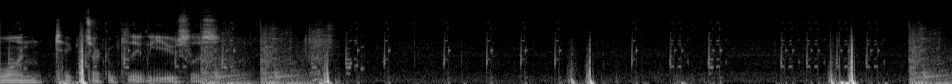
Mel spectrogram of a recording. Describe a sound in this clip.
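Short electronic clicks and chimes sound as menu buttons are tapped.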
